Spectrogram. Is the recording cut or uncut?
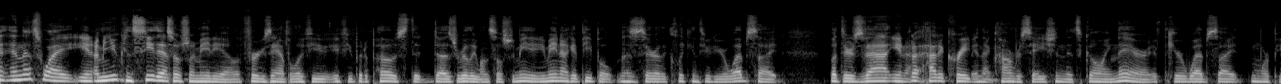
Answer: cut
